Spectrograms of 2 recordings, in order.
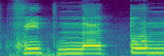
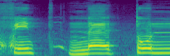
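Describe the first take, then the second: No difference in how they are said.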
